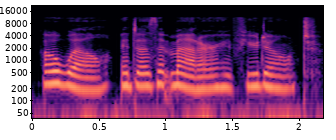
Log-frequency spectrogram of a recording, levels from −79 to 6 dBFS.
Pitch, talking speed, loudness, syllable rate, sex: 225 Hz, 165 wpm, -17 LUFS, 4.6 syllables/s, female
